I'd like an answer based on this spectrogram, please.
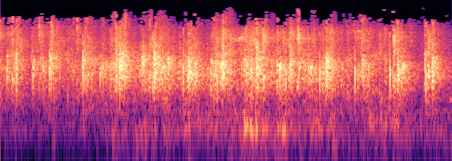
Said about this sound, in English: And big round of applause for our wonderful panelists.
